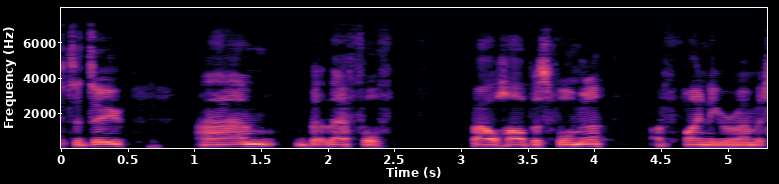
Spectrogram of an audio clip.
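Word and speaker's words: Faulhaber: Um but therefore, Foul Harbor's formula, I've finally remembered how to say it correctly.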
